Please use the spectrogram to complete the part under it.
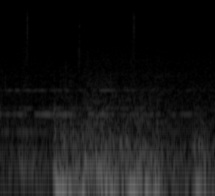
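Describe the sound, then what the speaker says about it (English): Stormy beach ambience from the occult video game Book of Hours, with a steady wash of rain-like noise and deep rumbling thunder that swells in after a moment and rolls on, low and heavy, with no voices. "Thunder growling, waves pounding"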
